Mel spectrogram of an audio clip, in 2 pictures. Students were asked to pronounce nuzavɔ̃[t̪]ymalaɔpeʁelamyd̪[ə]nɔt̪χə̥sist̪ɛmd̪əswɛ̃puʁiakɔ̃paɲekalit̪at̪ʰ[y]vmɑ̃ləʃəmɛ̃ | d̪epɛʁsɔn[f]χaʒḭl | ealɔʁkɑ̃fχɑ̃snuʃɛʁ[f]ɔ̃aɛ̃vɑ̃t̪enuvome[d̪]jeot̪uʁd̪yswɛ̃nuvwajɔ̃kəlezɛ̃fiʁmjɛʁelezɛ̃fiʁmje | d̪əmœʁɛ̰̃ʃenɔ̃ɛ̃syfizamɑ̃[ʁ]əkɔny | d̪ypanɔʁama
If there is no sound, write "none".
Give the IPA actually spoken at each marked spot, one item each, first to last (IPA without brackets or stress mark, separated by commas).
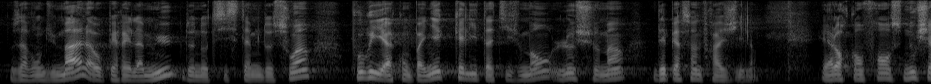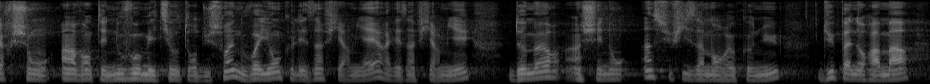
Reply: d̪, ə, i, f, ʃ, t̪, ʁ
